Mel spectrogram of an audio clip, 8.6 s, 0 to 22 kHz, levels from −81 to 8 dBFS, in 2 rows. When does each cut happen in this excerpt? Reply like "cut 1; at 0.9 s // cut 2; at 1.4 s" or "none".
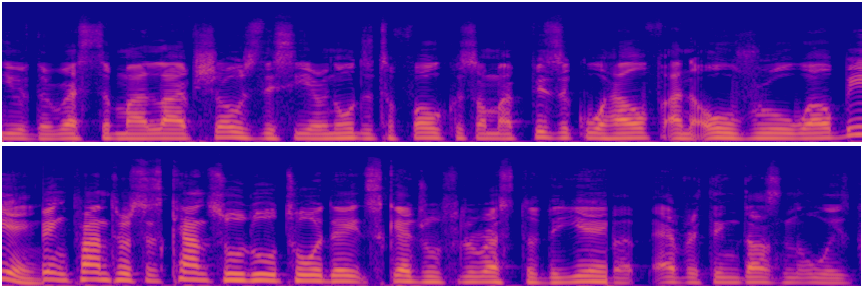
cut 1; at 4.5 s // cut 2; at 7.4 s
